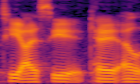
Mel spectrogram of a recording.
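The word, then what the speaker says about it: Tcl: It's not the word t i c kle. It's tl tool command language. Uh but you pronounce it tickle.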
